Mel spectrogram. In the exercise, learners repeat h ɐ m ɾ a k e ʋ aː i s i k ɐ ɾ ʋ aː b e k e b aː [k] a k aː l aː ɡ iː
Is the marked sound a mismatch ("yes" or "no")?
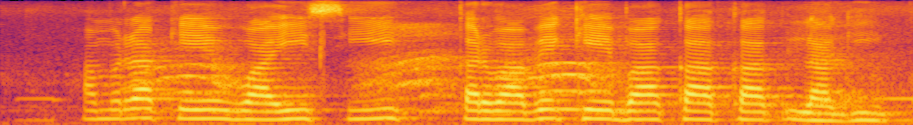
no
